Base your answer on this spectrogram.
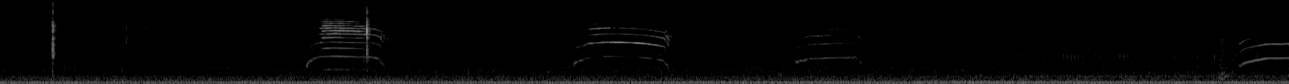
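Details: Kittens indoors giving several high, arched meows spaced a few seconds apart, each rising then falling, over a low steady hum.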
